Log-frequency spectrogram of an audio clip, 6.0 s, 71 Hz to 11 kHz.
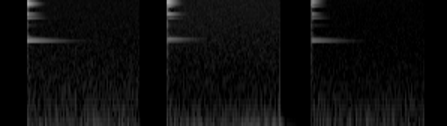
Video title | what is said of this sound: [MERL Seminar Series Fall 2024] Audio for Object and Spatial Awareness | different samples of the sound field of striking this mug on the handle here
